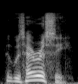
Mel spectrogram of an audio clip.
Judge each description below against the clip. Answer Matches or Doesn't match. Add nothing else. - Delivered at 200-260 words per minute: Matches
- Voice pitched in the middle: Matches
